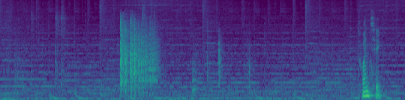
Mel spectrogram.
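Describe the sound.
Dice clatter and rattle across a table in two short bursts, a few seconds apart, rolled for a stealth check, with murmuring voices in the background.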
